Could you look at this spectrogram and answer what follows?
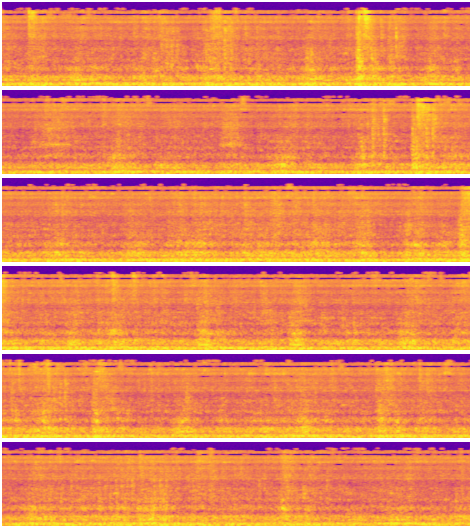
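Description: Diesel locomotive running under way, heard from on board: a steady low engine and running rumble with a few sharp clicks from the wheels over the rails.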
